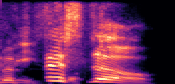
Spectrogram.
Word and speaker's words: Mephisto: You know you're saying it wrong, dude. It's Mephisto. Mephisto. Sounds like Mario is saying it in an N64 game.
